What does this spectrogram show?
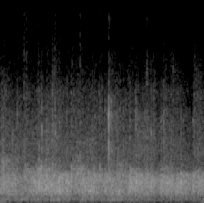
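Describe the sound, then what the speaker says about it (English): Steady applause for panelists at the close of an AI forum, a quiet, continuous patter of many hands with no break across the whole stretch. "can you join me in giving a thunderous virtual applause and physical applause for our fabulous panelists?"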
